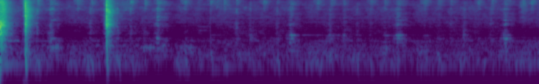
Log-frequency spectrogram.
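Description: Two sharp hand claps ring out close and loud near the start, followed by faint, quieter taps over a low steady background.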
